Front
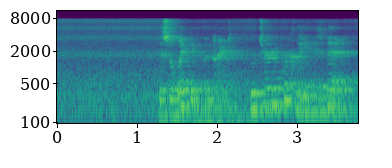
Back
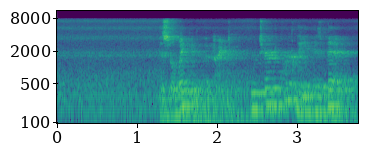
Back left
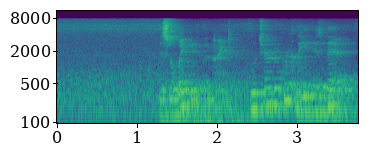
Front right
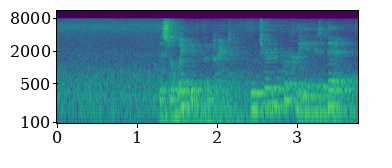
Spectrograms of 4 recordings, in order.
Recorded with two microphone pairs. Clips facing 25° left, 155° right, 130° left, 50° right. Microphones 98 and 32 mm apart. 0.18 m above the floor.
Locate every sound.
1.3 s a man speaking: 40° left, 2 m; by 3.6 s 65° left, 4 m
